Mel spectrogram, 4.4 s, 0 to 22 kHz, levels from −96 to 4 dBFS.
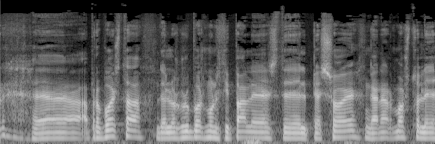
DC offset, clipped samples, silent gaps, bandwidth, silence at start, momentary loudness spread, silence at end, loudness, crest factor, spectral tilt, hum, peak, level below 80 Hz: under 0.1%; under 0.1%; none; 16.5 kHz; 0 s; 3 LU; 0 s; -19 LUFS; 18 dB; -5 dB/octave; none; 0 dBFS; -44 dBFS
